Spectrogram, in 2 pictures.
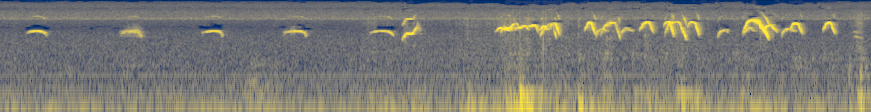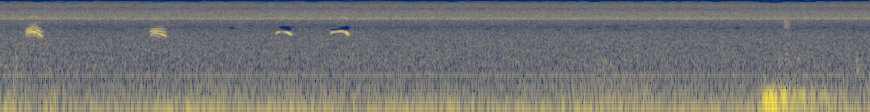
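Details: Day-old chicks peeping, real recording of chicks chirping and playing; evenly spaced single high peeps, then a dense burst of overlapping chirps near the middle, fading back to sparse notes over a steady low hum.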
